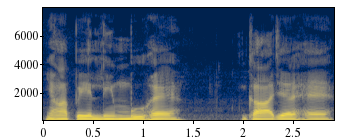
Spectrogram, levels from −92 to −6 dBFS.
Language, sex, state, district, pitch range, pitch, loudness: Hindi, male, Odisha, Nuapada, 95-110 Hz, 105 Hz, -16 LUFS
